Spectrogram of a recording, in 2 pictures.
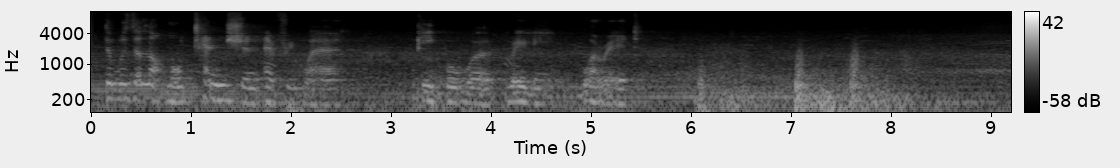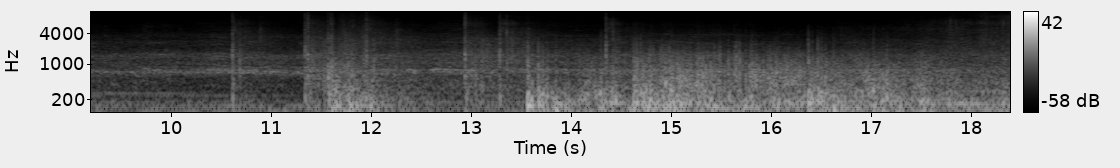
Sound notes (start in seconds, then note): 8.1 people shouting; 8.9 guns firing; 14.5 bombs exploding; 18.1 airplane engines whirring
